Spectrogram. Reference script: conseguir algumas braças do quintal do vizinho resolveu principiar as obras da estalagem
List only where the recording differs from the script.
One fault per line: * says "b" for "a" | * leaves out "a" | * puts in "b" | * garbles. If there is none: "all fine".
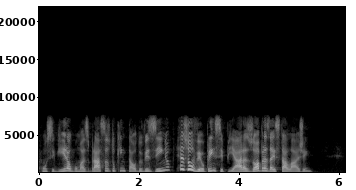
all fine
